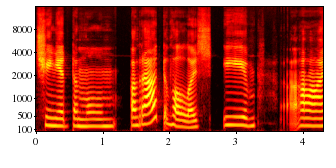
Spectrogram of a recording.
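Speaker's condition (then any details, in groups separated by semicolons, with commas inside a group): Cerebral palsy; no wheelchair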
